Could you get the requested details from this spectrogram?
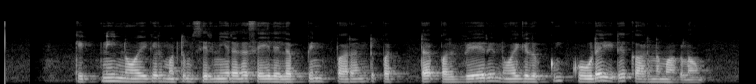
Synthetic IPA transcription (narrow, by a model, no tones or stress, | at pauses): kɪʈninoːjɣɐɭmɐʈrɯmsɪɾniːɾɐɣɐsɛjɐlɪlɐpːɪnpɐɾɐɳɖɯpɐʈːɐpɐlʋeːɾɯnoːjɣɐɭɯkːɯmkuːɽɐɪðɯkaːɾɐɳɐmaːɣɐlaːm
